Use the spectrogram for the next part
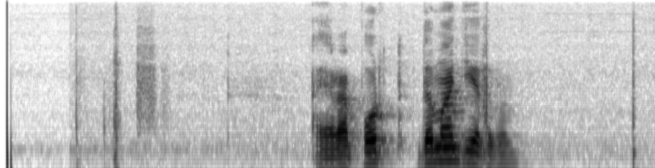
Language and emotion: Russian, neutral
